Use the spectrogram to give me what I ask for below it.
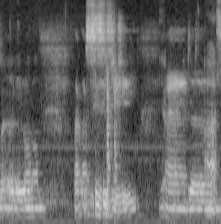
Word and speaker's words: Syzygy: That was Syzygy. And that's how you pronounce it. Yeah, I know, it's a tricky one. And so we did the Syzygy remix, and then before long I've got 4 mixes.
